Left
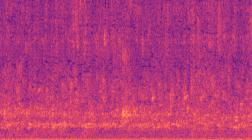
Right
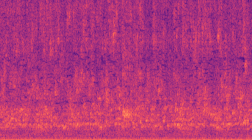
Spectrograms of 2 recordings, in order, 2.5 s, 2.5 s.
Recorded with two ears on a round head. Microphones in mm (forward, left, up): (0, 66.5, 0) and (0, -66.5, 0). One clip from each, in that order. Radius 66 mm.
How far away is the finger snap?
About 9 m.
